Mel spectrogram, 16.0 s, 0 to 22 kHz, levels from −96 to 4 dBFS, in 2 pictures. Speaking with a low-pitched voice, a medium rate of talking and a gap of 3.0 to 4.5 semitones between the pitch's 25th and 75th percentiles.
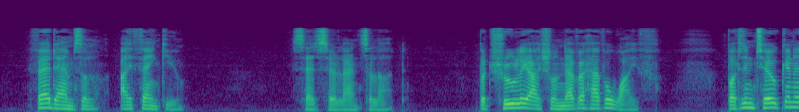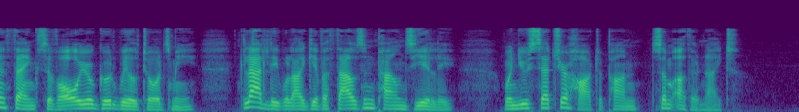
No: low, 120 Hz; average, 170 wpm; wide, 5.6 semitones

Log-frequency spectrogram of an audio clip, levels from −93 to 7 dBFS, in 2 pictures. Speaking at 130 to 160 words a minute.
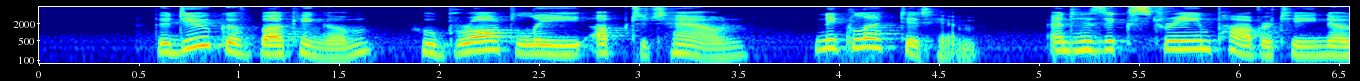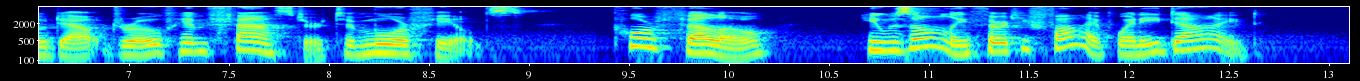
Yes: average, 150 wpm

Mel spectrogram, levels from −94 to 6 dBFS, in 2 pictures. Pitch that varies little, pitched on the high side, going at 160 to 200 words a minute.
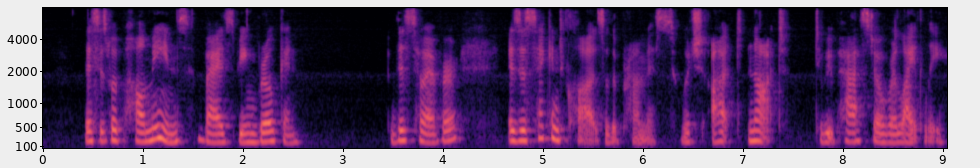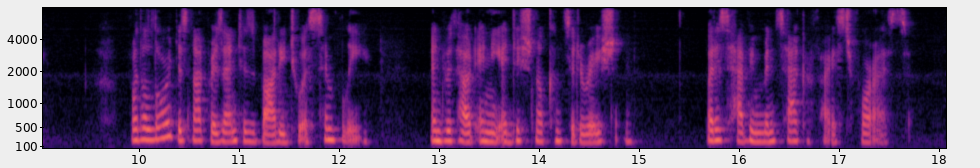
Yes: narrow, 2.3 semitones; high, 205 Hz; average, 170 wpm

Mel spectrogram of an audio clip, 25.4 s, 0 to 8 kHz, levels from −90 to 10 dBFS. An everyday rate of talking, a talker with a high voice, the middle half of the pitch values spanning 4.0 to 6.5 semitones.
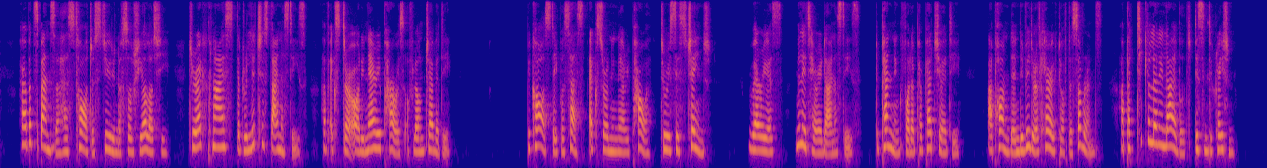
No: slow, 105 wpm; high, 215 Hz; average, 4.5 semitones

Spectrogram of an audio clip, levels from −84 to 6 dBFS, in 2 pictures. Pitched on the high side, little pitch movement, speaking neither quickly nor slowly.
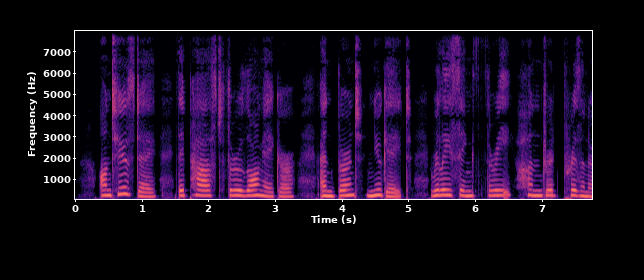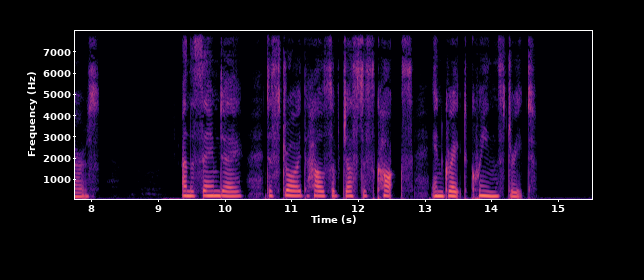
No: high, 225 Hz; narrow, 2.3 semitones; slow, 110 wpm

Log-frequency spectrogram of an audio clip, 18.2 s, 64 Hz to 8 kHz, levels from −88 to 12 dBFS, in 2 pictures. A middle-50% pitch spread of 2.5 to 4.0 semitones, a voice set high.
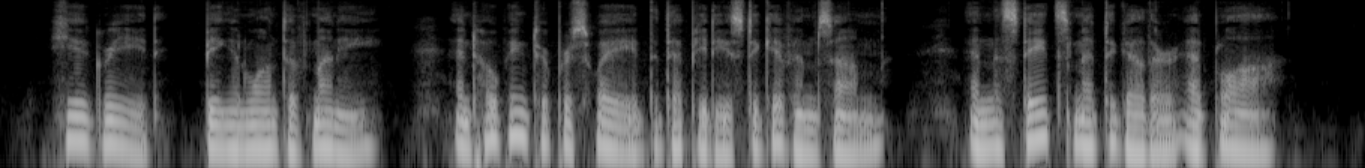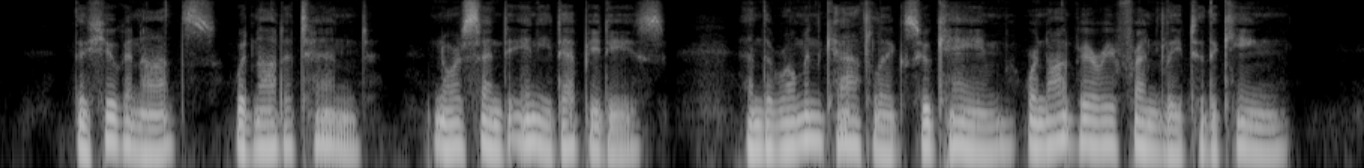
No: average, 2.9 semitones; low, 115 Hz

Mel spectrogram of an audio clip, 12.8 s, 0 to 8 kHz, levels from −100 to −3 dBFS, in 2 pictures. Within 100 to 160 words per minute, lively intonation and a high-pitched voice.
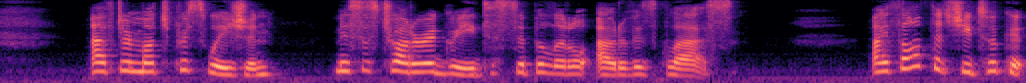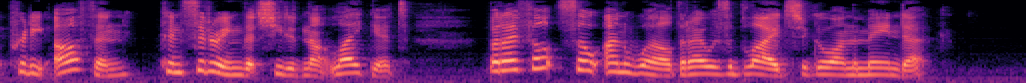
No: fast, 205 wpm; wide, 6.7 semitones; very high, 250 Hz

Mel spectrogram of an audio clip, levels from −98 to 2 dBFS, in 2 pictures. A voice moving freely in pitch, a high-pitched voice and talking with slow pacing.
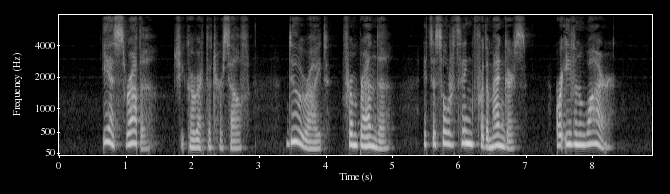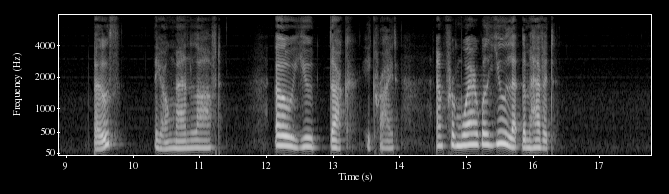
Yes: wide, 6.1 semitones; high, 195 Hz; slow, 130 wpm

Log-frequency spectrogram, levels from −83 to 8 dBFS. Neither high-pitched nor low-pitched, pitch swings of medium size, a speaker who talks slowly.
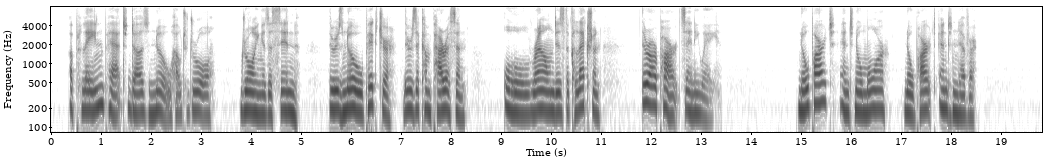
No: medium, 180 Hz; narrow, 2.3 semitones; slow, 115 wpm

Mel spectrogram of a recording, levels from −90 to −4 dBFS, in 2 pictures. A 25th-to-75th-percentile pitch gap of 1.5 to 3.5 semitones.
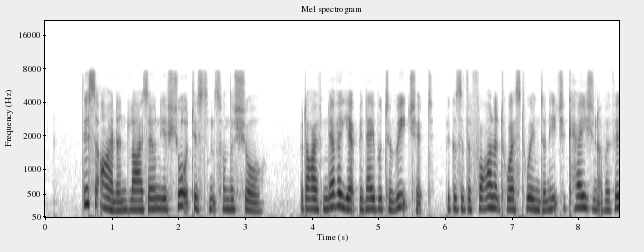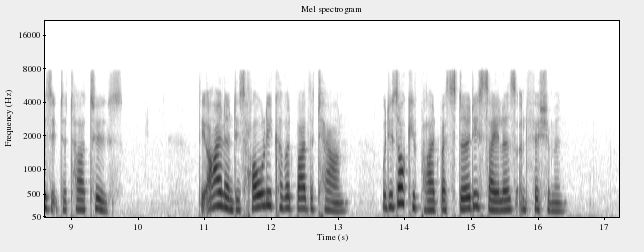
Yes: average, 2.9 semitones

